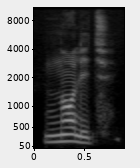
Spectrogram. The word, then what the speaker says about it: knowledge: अगर के आ जाए, अगर एन से पहले के आ जाए तो क्या होगा कि उसकी वॉइस, के की वॉइस जो है वो हज़फ हो जाएगी, ख़त्म हो जाएगी, उसको वहाँ पे बोला नहीं जाएगा, वो साइलेंट वर्ड हो जाएगा।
